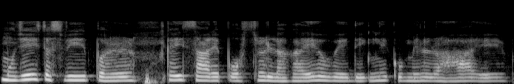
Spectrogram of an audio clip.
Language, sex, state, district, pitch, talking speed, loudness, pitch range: Hindi, female, Arunachal Pradesh, Papum Pare, 170 Hz, 165 wpm, -17 LUFS, 160-195 Hz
